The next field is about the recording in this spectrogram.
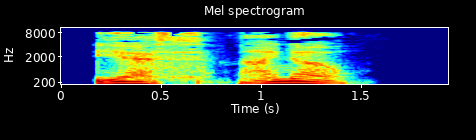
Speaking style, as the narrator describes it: Ito murmured

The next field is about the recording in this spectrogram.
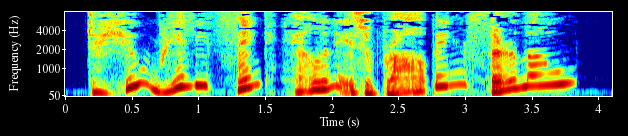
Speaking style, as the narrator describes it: Luann leaned forward to whisper

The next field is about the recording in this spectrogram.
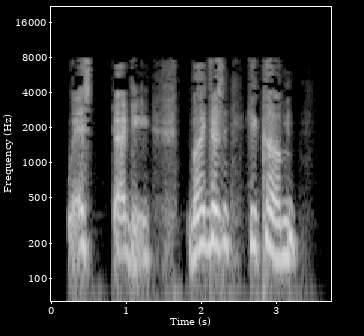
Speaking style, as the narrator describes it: she sobbed

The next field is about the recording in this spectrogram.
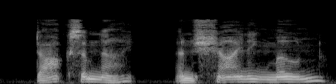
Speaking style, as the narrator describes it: muttered Anathema

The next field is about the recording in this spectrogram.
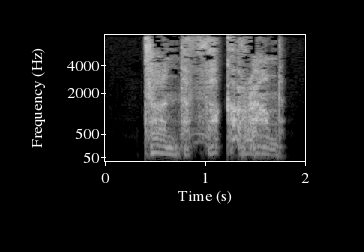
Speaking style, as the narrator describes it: he hissed

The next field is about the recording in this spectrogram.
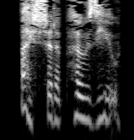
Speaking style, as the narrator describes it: Bree says bitterly

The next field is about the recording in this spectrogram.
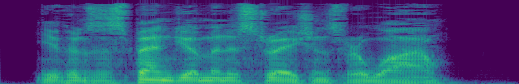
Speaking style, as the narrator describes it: he said curtly to Sullivan

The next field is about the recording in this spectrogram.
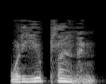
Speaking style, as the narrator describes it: asked

